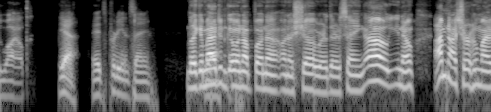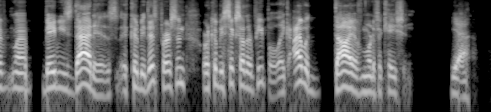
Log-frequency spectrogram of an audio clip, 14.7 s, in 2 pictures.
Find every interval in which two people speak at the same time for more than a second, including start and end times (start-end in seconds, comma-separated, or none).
none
